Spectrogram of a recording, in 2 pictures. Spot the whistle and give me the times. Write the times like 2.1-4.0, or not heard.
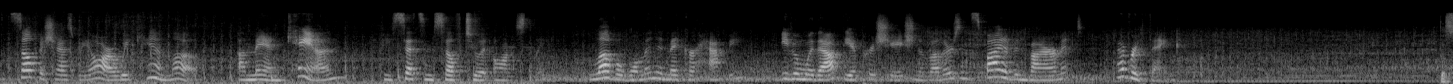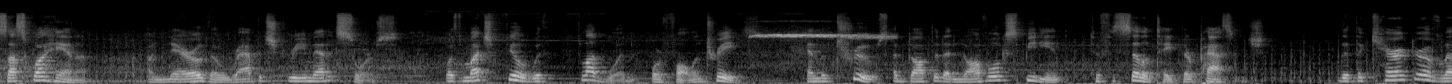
22.0-23.5.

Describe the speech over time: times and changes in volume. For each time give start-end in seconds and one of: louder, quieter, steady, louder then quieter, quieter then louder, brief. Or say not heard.
0.0-11.8 steady
14.4-27.1 steady
27.9-29.0 brief.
